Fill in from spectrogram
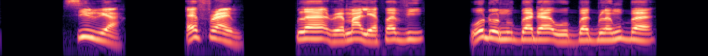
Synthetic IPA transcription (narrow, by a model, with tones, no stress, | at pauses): si˦ɾi˨a̰˨ | e˦fɾa˦i˨m | k͡plɛ˦ɾe˨mã˦li˨a˨ɸɛ˦vi˦ | wʔo˦ɖo˨nũ˦ɡ͡bɛ˦ɖɛ˦wo˨ɡ͡bɛ˦ɡ͡blɛ˦ŋũ˦bɛ˦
